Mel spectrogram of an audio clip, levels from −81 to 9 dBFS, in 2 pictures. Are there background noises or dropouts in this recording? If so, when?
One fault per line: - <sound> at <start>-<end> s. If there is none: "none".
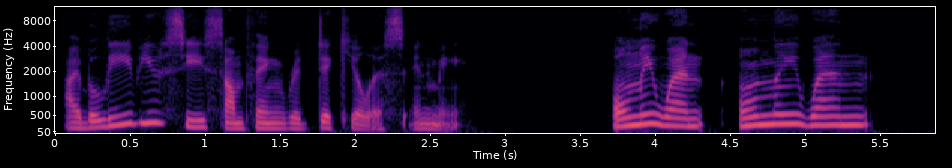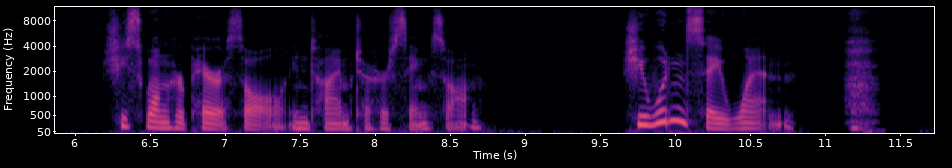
- breath at 11.1-11.4 s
